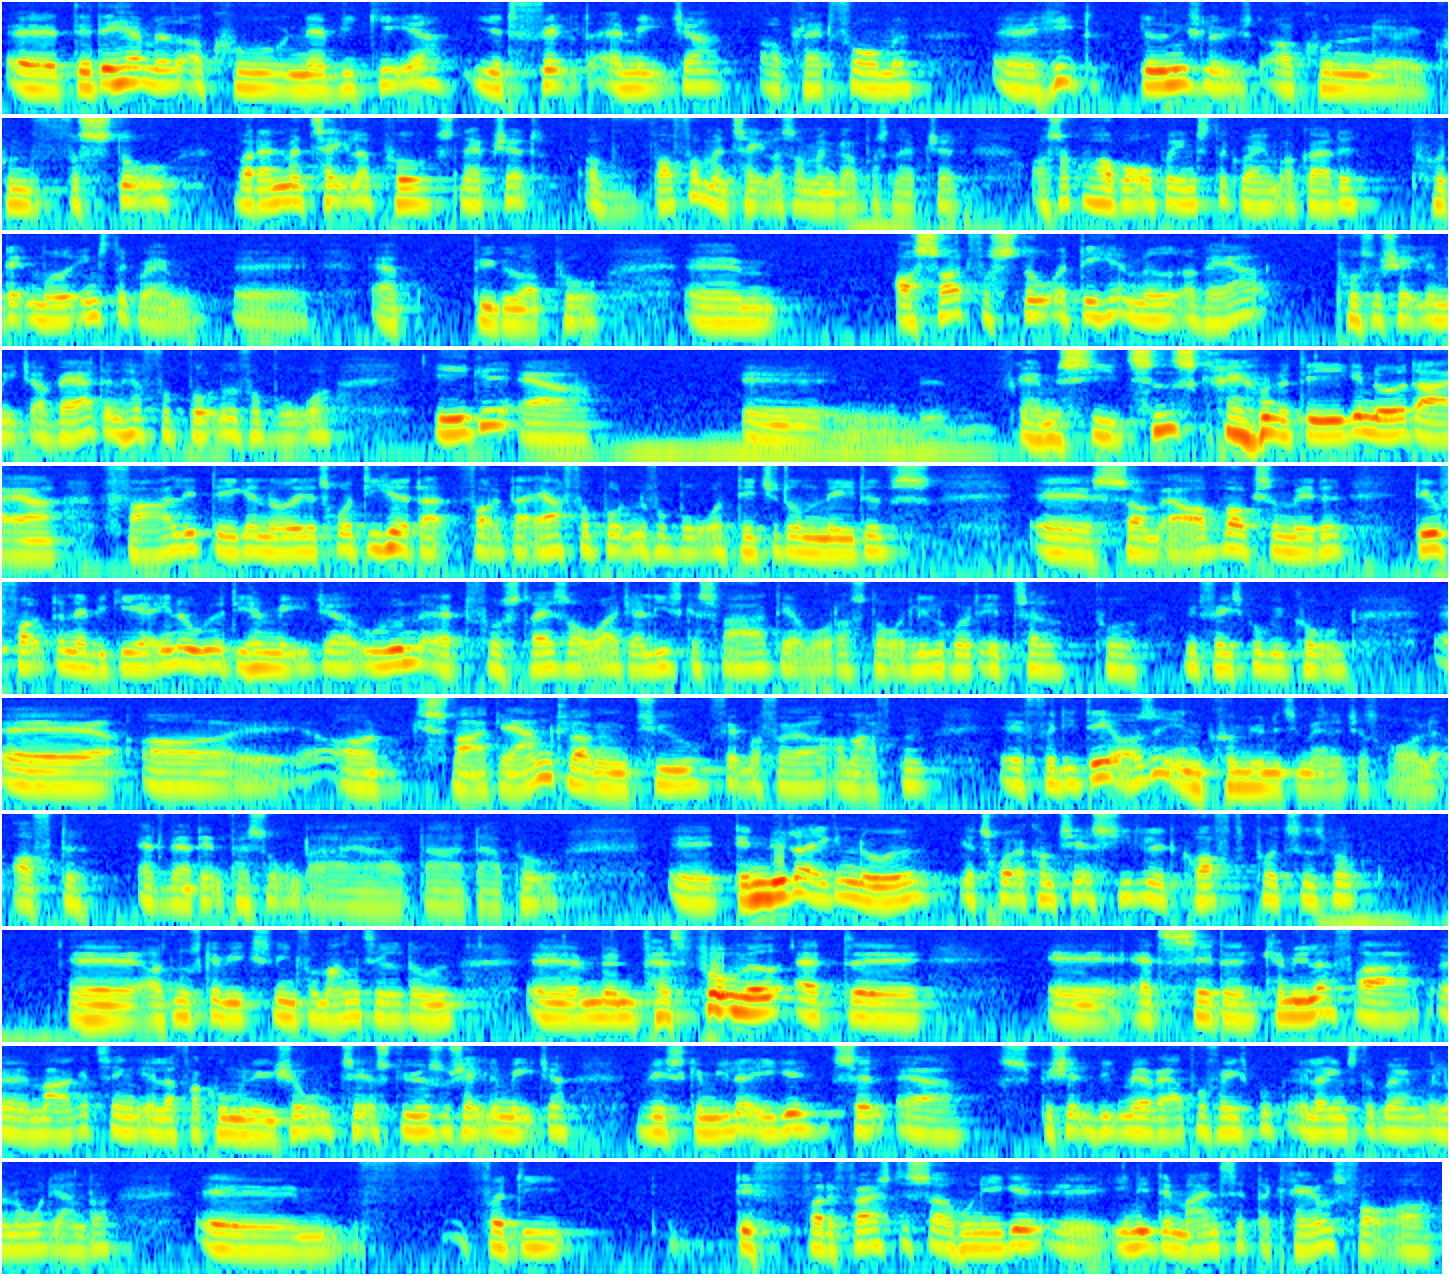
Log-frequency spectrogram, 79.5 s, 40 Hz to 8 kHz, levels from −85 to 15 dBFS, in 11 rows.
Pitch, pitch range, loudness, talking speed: 140 Hz, 130-150 Hz, -20 LUFS, 190 wpm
